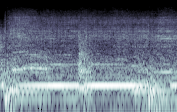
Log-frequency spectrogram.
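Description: Three-piece rock band playing live on electric guitar, bass guitar and drum kit in an instrumental passage. Held low chord notes ring throughout, with a sharp drum hit about a second in.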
